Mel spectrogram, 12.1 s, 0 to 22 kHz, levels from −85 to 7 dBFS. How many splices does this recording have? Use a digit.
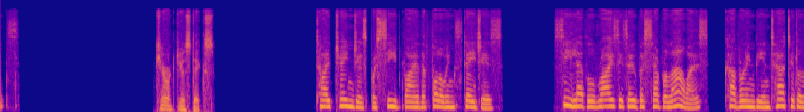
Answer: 1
